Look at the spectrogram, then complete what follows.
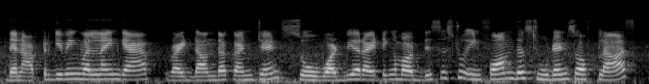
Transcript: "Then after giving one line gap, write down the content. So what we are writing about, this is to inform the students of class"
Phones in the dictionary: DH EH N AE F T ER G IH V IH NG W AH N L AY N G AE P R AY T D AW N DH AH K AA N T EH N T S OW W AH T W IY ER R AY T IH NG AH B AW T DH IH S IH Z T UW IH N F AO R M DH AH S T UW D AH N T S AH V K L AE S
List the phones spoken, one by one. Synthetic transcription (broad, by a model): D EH N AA F T ER G IH V IH NG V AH L L AY N G AE P R AY T D AW N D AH K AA N T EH N T S OW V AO T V IY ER R AY T IH NG AH B AW T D IH S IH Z T UW IH N F AO R M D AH S T UW D AH N T S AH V K L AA S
